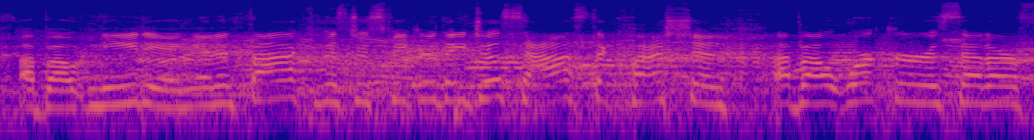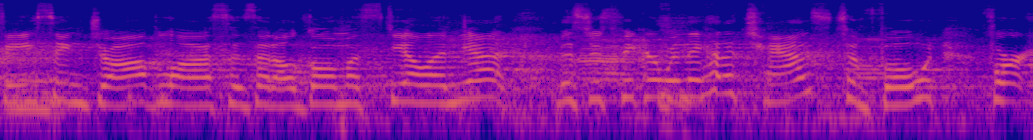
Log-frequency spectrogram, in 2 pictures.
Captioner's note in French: voix de l'interprète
